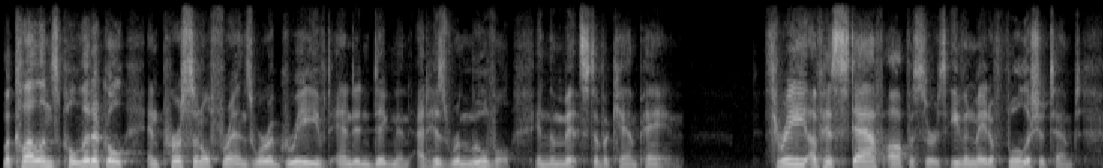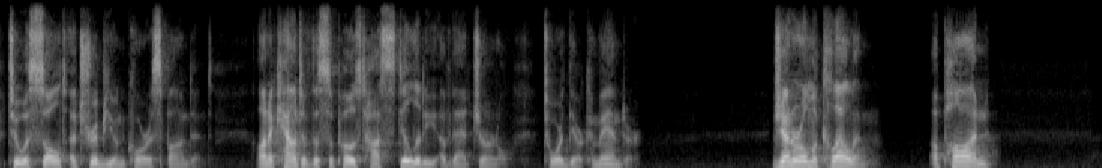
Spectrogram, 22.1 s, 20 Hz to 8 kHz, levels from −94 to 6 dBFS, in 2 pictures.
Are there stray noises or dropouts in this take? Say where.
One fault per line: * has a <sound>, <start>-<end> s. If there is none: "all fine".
all fine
